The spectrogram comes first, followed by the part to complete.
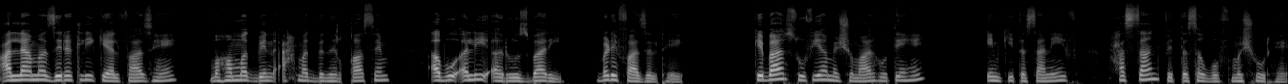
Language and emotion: Urdu, neutral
